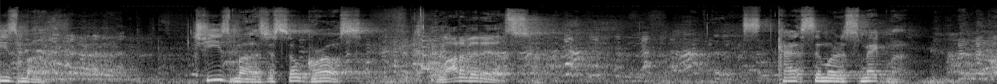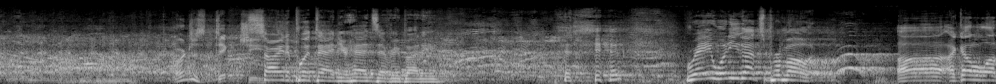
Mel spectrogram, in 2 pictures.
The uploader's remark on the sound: Live from the Laugh Out Loud Comedy Club in San Antonio.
